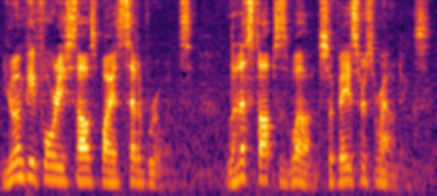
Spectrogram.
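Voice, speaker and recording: A man's voice: on the high side, expressive, brisk, slight background noise. A man reading the narration of a game story aloud on a stream. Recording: music behind the voice. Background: music.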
